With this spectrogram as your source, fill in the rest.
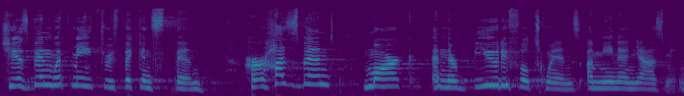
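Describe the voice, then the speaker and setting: A woman projects a raised voice with a bright, sharp tone. Her pitch swings very widely at a fairly slow pace. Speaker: bar association chancellor. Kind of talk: formal speech. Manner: loud.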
